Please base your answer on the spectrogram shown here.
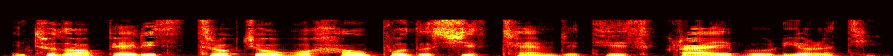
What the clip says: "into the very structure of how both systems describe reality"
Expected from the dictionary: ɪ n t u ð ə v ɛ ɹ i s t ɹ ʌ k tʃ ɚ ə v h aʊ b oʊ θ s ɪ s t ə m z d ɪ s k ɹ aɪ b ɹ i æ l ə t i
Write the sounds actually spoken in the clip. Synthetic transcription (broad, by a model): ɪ n t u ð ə p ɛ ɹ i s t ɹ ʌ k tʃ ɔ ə h aʊ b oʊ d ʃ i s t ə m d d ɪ s k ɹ aɪ b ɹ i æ l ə t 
